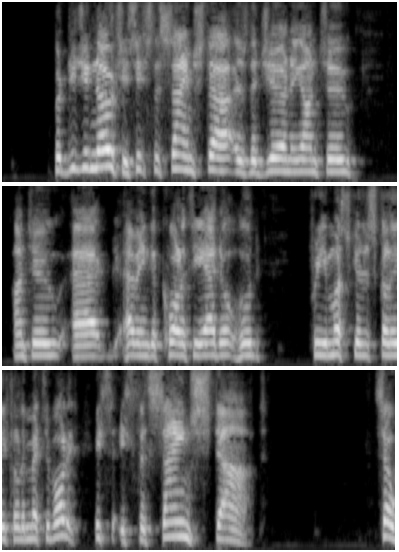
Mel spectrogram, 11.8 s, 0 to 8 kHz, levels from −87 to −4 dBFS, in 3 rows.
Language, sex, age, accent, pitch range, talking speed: English, male, 60-79, British, 170-210 Hz, 145 wpm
